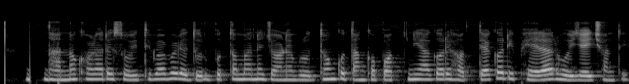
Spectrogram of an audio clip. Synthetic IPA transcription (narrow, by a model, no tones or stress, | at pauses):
d̪ʱanɔkʰɔɭaɾesojt̪ʰibabeɭed̪uɾbut̪ɔmaned͡ʒɔɽ̃ebɾud̪ʱːɔŋkut̪aŋkɔpɔt̪niaɡɔɾeɦɔt̪jakɔɾipʰeɾaɾɦojd͡ʒajt͡ʃʰɔnt̪i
